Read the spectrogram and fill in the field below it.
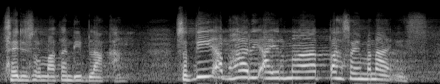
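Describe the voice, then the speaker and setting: A woman preacher from Indonesia tells her own story in an earnest, heartfelt way. Her voice sits high and carries a long hall reverb. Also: lively intonation, normal speed, slight background noise. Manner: earnest storytelling, acts out her father's and mother's words. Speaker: pastor. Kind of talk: sermon testimony.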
